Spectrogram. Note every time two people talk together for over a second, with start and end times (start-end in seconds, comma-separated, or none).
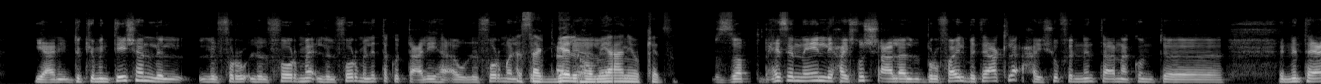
5.2-6.4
